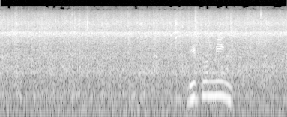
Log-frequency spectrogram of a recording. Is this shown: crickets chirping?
no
